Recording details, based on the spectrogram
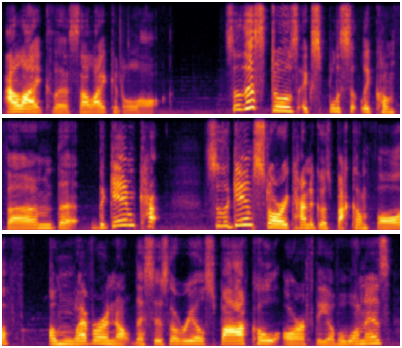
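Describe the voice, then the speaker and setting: A woman's voice: medium pitch, lively intonation, normal speed, bright, forceful tone, smooth, no echo. A woman giving casual, reflective commentary on a video game in an informal, opinionated way.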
